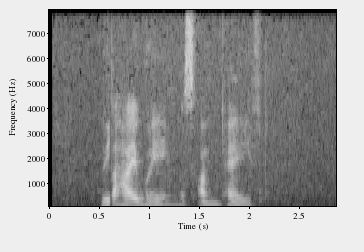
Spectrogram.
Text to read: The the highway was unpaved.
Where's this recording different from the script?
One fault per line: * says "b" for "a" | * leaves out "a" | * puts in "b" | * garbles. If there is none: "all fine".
all fine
